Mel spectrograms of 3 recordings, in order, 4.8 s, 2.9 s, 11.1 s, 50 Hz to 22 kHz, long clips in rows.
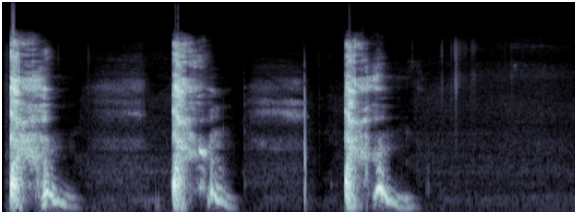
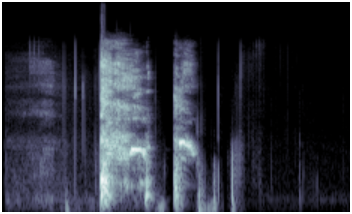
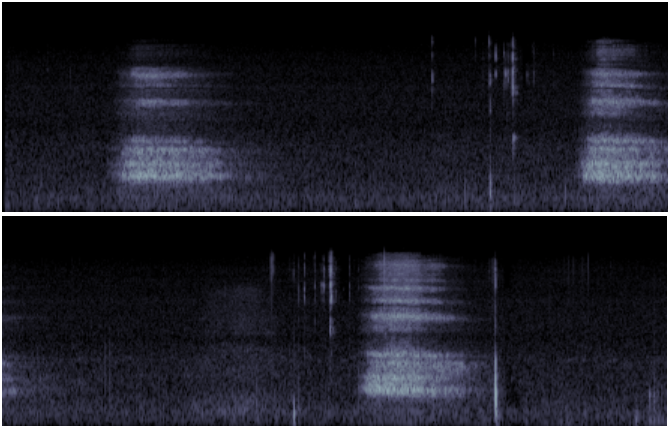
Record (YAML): three_cough_length: 4.8 s
three_cough_amplitude: 32767
three_cough_signal_mean_std_ratio: 0.33
cough_length: 2.9 s
cough_amplitude: 32371
cough_signal_mean_std_ratio: 0.33
exhalation_length: 11.1 s
exhalation_amplitude: 2284
exhalation_signal_mean_std_ratio: 0.41
survey_phase: beta (2021-08-13 to 2022-03-07)
age: 45-64
gender: Female
wearing_mask: 'No'
symptom_headache: true
smoker_status: Never smoked
respiratory_condition_asthma: false
respiratory_condition_other: false
recruitment_source: REACT
submission_delay: 1 day
covid_test_result: Negative
covid_test_method: RT-qPCR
